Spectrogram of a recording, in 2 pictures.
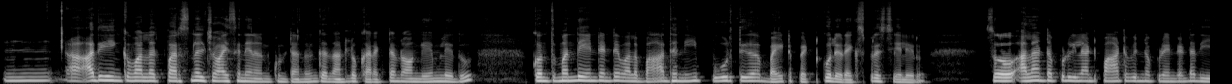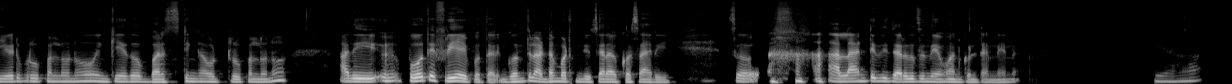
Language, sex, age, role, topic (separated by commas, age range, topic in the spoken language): Telugu, male, 40-44, guest, సంగీతం మీ జ్ఞాపకాలపై ఎలా ప్రభావం చూపుతుంది?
